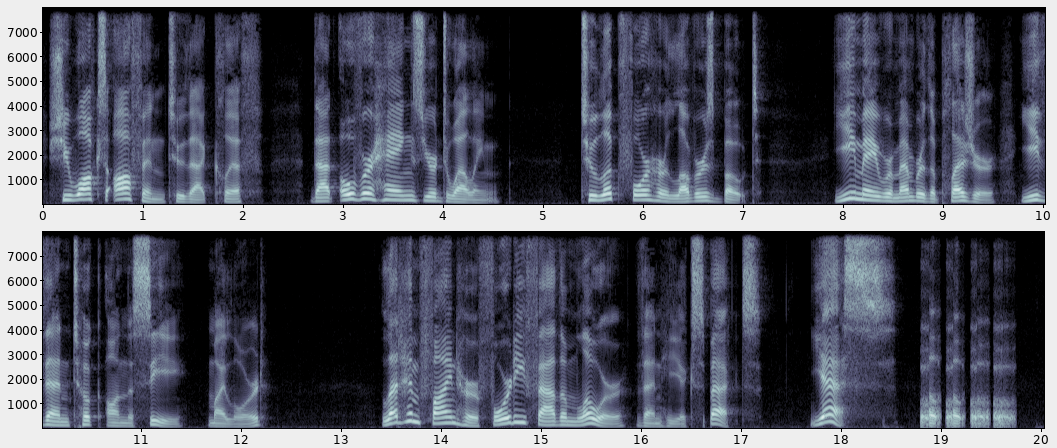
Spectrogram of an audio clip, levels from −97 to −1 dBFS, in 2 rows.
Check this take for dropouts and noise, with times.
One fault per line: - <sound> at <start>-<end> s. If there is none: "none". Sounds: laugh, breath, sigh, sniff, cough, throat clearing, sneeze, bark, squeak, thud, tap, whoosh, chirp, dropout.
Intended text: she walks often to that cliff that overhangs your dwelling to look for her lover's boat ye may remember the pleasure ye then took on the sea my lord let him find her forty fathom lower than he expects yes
- laugh at 18.8-19.8 s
